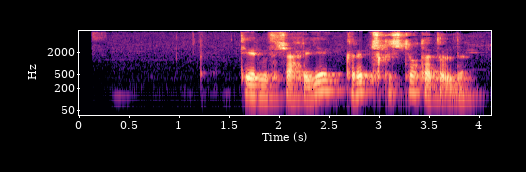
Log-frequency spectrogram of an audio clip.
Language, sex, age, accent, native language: Uzbek, male, 19-29, Buxoro, Uzbek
